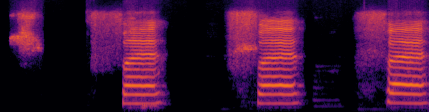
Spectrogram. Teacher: ada aliran udara yang mengalir ketika mengucapkan huruf fa. Jadi tidak boleh jelas fa tanpa udara ya. Jadi harus ada aliran nafas yang mengalir. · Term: al-hams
